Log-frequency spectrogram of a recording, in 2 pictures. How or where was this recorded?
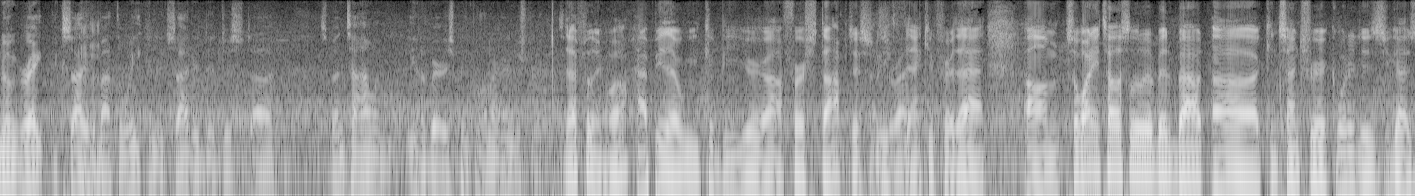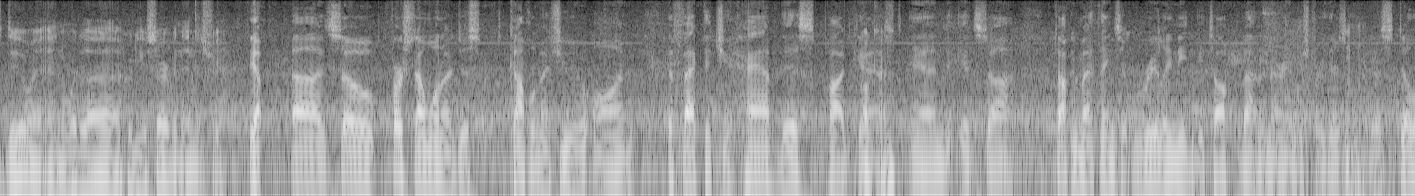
busy venue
